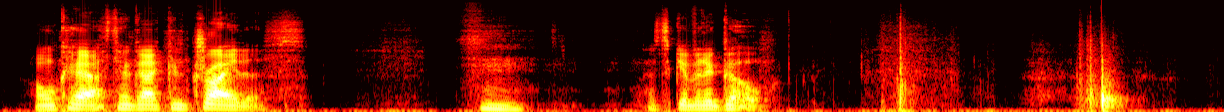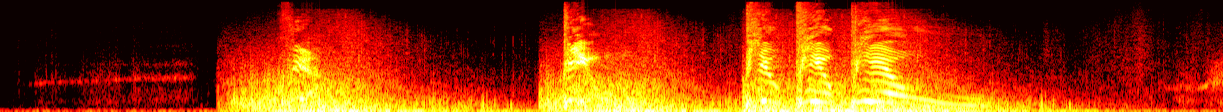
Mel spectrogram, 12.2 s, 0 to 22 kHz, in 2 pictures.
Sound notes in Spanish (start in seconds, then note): 7.2 Fwwrr; 8.9 Pewww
